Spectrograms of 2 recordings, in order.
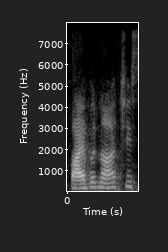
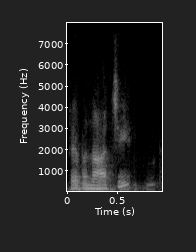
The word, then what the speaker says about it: Fibonacci: It's what we call the Fibonacci sequence. I think some people pronounce it Fibonacci. I hate to be say it wrong, but I've always called it Fibonacci.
